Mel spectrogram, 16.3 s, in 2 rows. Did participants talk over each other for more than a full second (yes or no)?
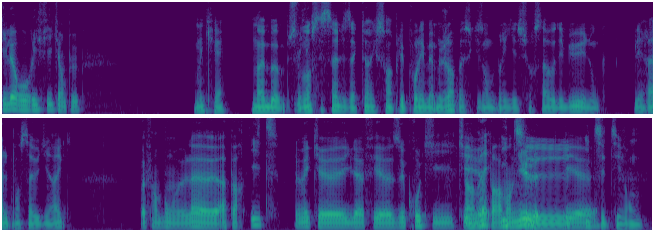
yes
